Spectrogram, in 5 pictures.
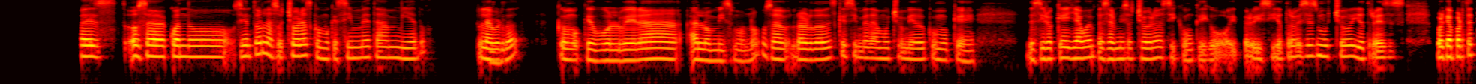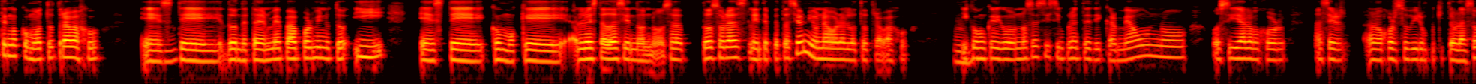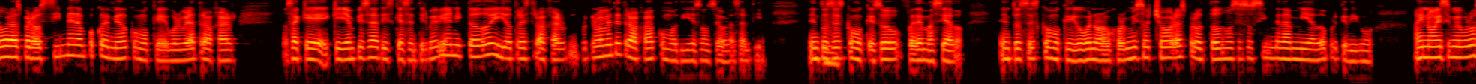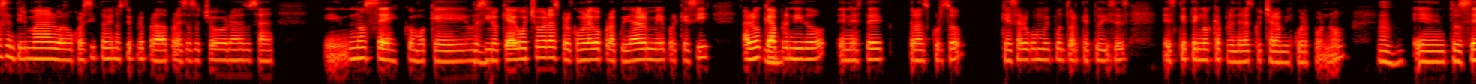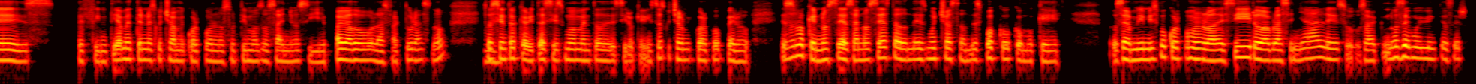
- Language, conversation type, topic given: Spanish, advice, ¿Cómo puedo volver al trabajo sin volver a agotarme y cuidar mi bienestar?
- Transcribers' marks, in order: laughing while speaking: "muy bien"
